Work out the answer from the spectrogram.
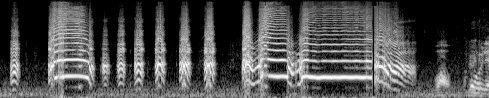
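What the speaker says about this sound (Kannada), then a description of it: "ಕೋಳಿ ಆದ್ರೆ ಸೂಪರ್ ಸರ್" A rooster crow coming out of a sound system, loud and near: a string of short harsh harmonic calls leading into a long drawn-out crow, then a few fading squawks.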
